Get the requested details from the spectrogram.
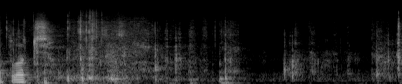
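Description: A cardboard box lid slides open.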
